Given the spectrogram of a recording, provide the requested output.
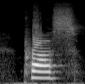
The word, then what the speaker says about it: Pross: meaning in Dickens but names like Pross rhyming with cross that seems pretty indicative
